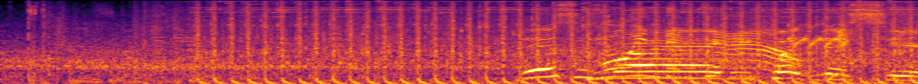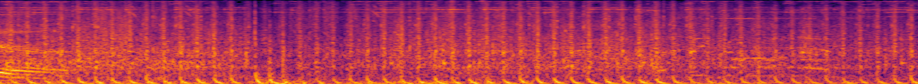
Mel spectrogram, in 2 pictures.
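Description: A heavy machine gun fires a fast, steady burst.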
